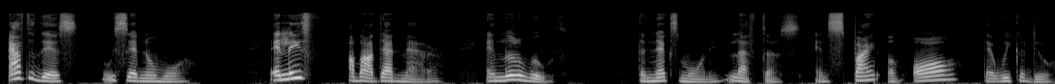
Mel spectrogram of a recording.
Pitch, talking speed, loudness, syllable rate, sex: 160 Hz, 155 wpm, -23 LUFS, 4.4 syllables/s, female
